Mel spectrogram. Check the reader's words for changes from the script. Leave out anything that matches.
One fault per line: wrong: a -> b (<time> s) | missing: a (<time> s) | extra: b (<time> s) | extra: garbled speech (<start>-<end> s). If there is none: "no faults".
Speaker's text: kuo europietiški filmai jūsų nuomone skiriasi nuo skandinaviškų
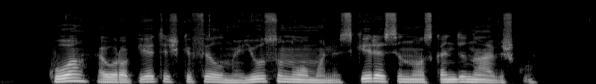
no faults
